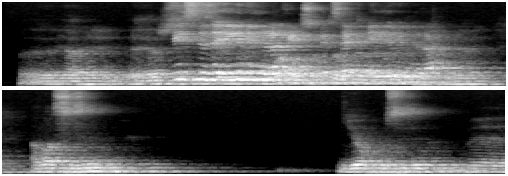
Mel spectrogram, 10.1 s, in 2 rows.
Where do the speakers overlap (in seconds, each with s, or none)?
1.7 s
